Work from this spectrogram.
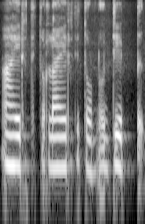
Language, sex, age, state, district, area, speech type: Malayalam, female, 60+, Kerala, Wayanad, rural, spontaneous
